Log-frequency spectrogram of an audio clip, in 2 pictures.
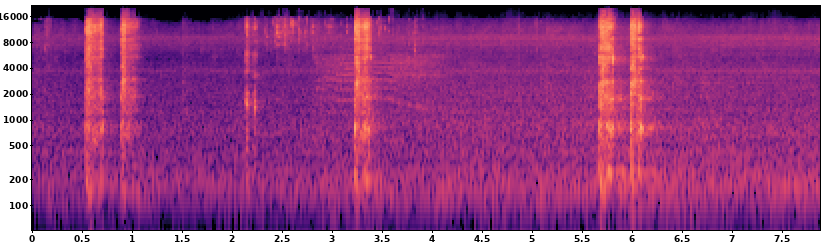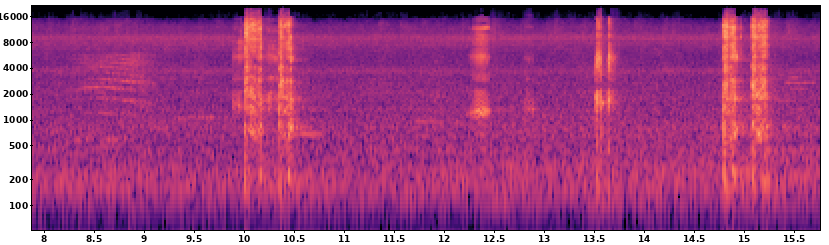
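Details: Young girl playfully copying her father's coughing style: short, sharp cough bursts, often in pairs. Imitated cough.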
